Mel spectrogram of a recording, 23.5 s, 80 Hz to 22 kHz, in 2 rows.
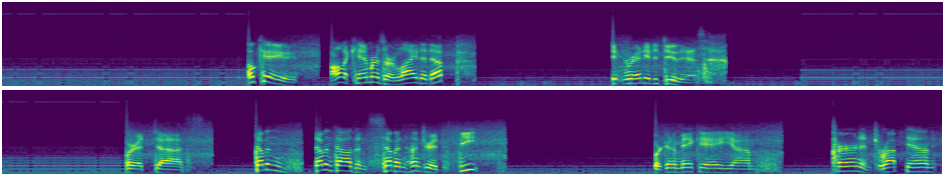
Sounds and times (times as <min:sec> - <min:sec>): Speech: 0:03.1 - 0:05.8, 0:07.6 - 0:09.1, 0:13.3 - 0:14.4, 0:15.0 - 0:17.8, 0:20.0 - 0:21.2, 0:22.2 - 0:23.5.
